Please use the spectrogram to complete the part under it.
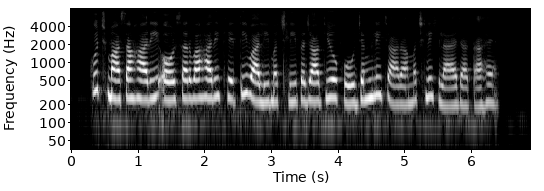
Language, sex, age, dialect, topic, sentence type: Hindi, female, 18-24, Hindustani Malvi Khadi Boli, agriculture, statement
